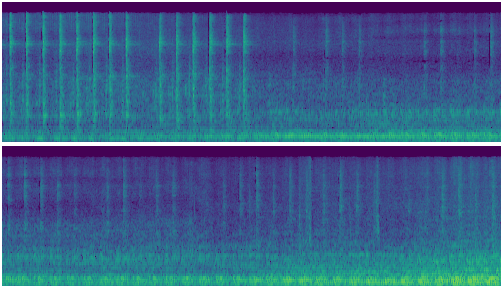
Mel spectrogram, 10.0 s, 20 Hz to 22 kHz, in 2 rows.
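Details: 6-litre L76 V8 Holden Thunder ute at idle, noise appeared suddenly the day after purchase: sharp, regular ticking about three per second over steady idle; knock, source not pinned down.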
